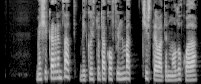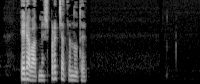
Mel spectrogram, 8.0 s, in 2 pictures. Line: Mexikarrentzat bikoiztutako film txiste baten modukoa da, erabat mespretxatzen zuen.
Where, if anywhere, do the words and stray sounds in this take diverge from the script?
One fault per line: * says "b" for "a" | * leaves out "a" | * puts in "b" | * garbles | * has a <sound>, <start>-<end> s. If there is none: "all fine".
* puts in "bat"
* says "dute" for "zuen"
